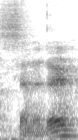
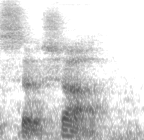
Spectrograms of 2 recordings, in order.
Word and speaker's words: Seneschal: Not Senator. It's a Seneschal.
